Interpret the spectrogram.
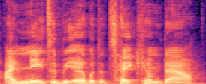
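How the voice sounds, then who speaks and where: A man's voice: sits low, unhurried. A man voicing a hot-headed, bitter young ninja rival in an anime-style story, intense and emphatic. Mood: furious.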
